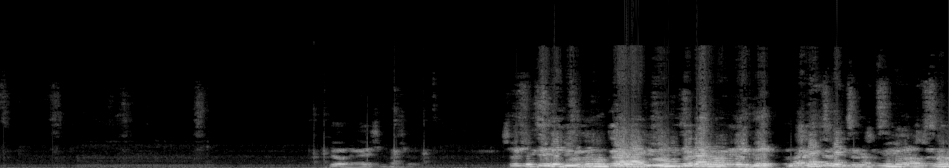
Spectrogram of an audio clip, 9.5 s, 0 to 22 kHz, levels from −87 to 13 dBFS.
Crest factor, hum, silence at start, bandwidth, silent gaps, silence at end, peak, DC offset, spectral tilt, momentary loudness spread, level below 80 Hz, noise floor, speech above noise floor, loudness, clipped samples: 14 dB; none; 3.3 s; 11 kHz; none; 0 s; 0 dBFS; under 0.1%; -6 dB/octave; 16 LU; -50 dBFS; -52 dBFS; 41 dB; -11 LUFS; under 0.1%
